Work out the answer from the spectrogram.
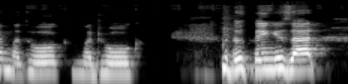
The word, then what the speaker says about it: Madhok: So my last name is Madhok. Okay, and you're supposed to say it like Madhok. Depends where you are in India. Madhok.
